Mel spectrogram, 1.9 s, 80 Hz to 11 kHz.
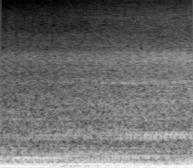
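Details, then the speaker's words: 2013 Scion FR-S 2.0L Subaru boxer engine, smooth even deep idle with no knocks, ticks or misses; running extremely well. "there we go there is the subaru motor running extremely well i'm gonna step out here so you guys can hear it"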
